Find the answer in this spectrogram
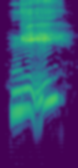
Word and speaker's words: nghĩ: I know it's really hard for foreigner to pronounce this tone mark, but there is no way but practicing. If you hear people from the southern accent, they would say nghĩ, a bit softer, right?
